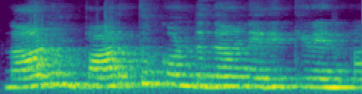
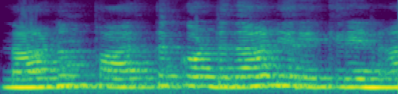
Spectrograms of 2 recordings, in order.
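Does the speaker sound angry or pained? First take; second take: angry; pained. First: It is said in an angry tone. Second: It is said in a pained, sorrowful tone. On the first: The speaker is furious at what is being done. "ஒரு கோபமானா" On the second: The speaker is deeply hurt by what is being done. "அந்த வழியோட நாம பார்க்கும்போது"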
